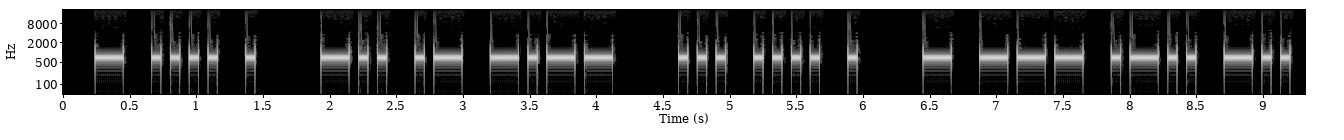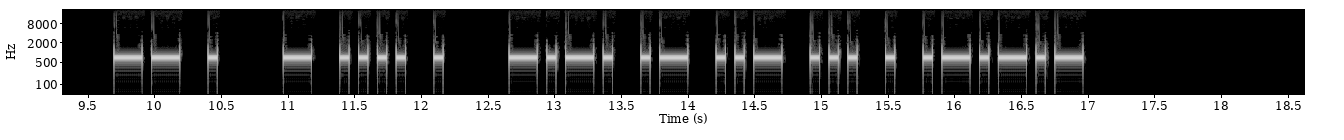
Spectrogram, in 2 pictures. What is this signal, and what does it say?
Morse code, heard as a keyed tone, about 17 wpm, 700 Hz. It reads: THE DAY SHE TOLD ME THE CAUSE.
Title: Sentences from Top 700 Words 17wpm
